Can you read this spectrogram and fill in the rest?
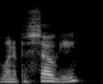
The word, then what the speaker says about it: Winnipesaukee: properly pronounced Winnipesaukee.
